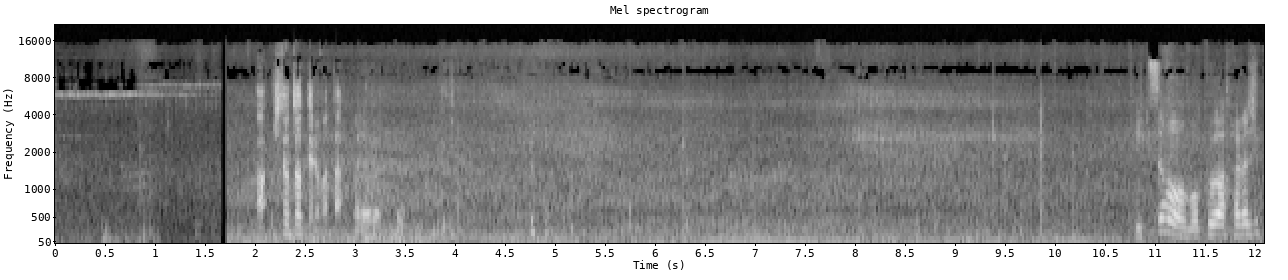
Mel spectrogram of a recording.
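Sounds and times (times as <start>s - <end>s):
wind rumble on microphone: 2.6s - 6.0s.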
